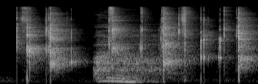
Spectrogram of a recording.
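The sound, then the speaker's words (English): Beer cans being cracked open: several sharp clicks and pops in quick succession, one followed by a short fizzing hiss, with brief gaps between them. “Now, get ready for some ASMR as we crack these bad boys open.”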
